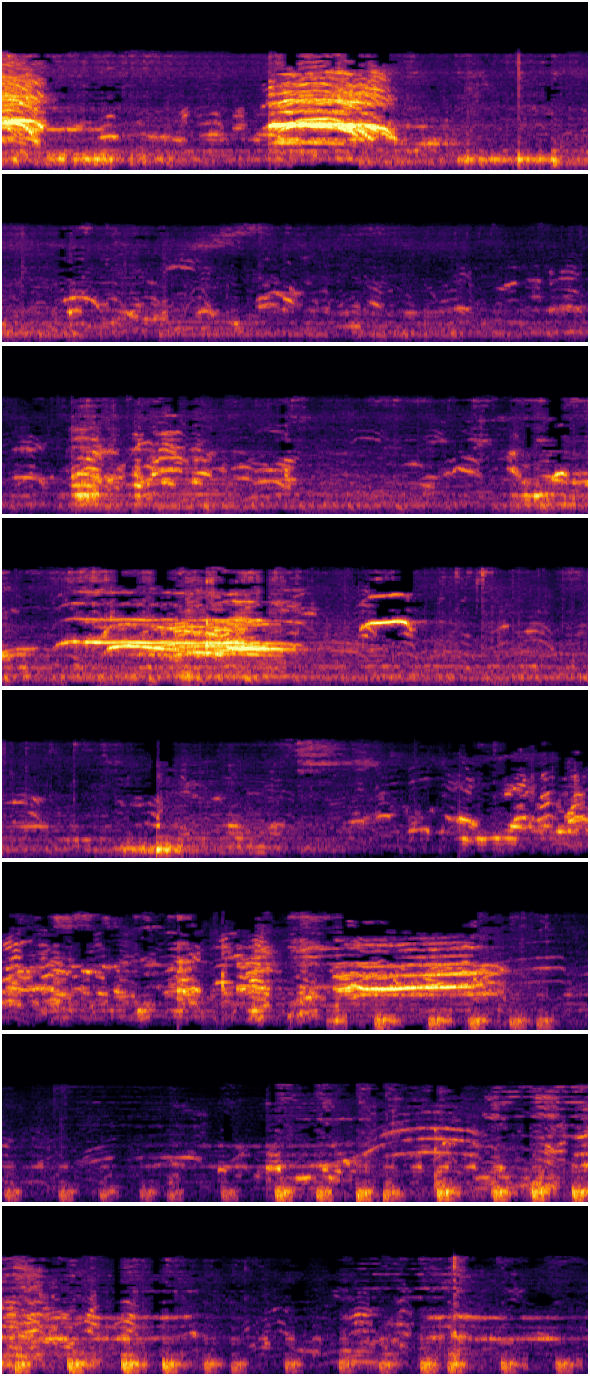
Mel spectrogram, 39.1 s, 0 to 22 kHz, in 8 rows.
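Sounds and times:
children shouting a cheer: 0.0s - 0.5s, 2.2s - 3.4s, 15.1s - 18.2s, 26.5s - 29.0s
shrill yell: 0.0s - 0.5s, 2.2s - 3.4s, 15.1s - 18.2s
crowd murmur: 0.0s - 39.0s.

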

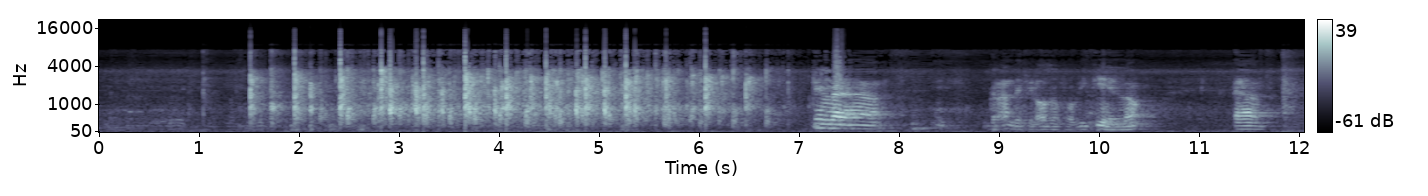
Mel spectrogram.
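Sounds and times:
audience applauding: 1.5s - 7.2s.

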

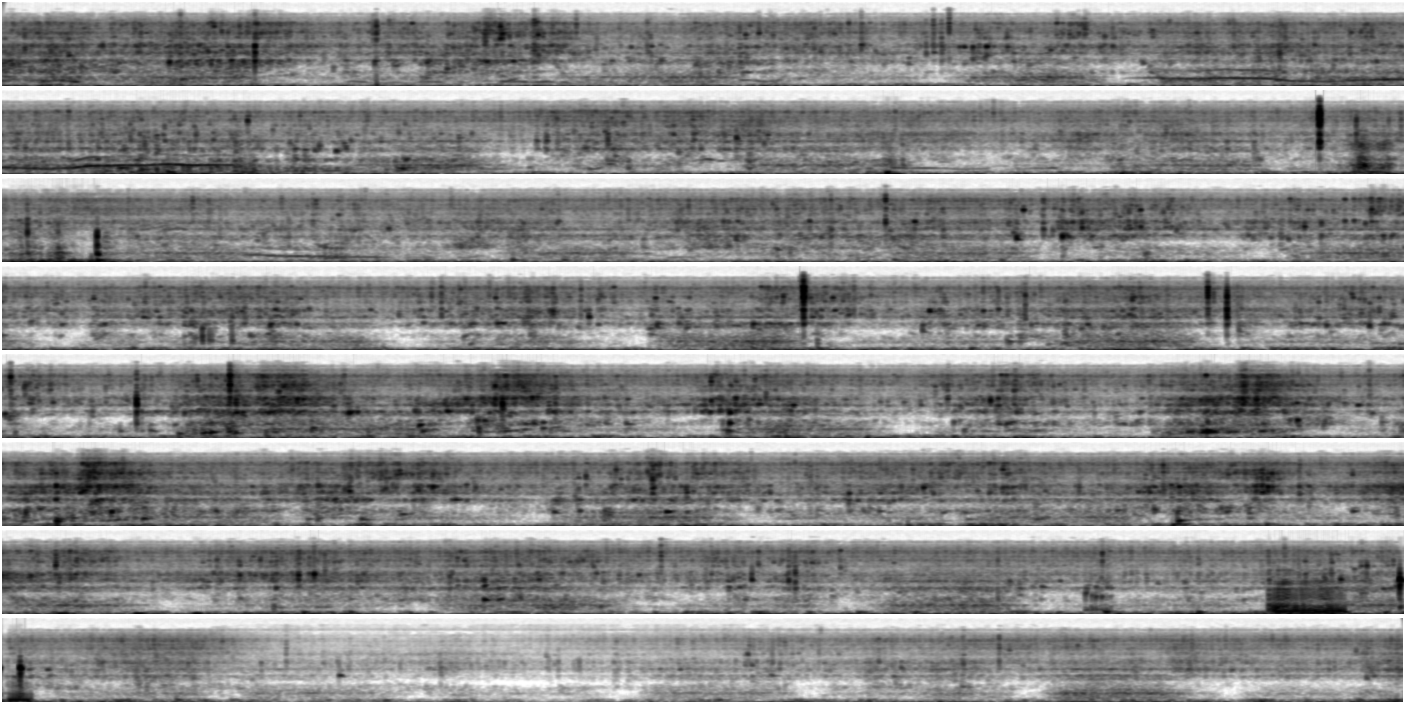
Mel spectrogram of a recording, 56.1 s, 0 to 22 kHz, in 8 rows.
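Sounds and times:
water gurgling and sloshing: 0.0s - 56.0s.

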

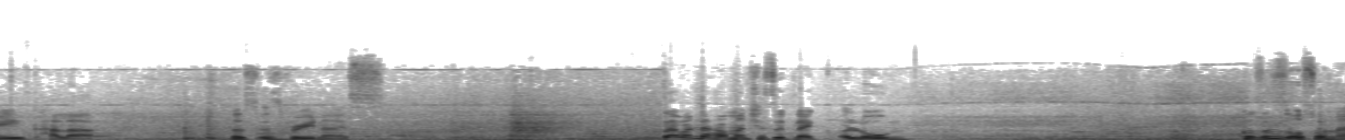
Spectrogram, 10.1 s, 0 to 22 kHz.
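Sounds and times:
faint voices: 1.7s - 10.0s.

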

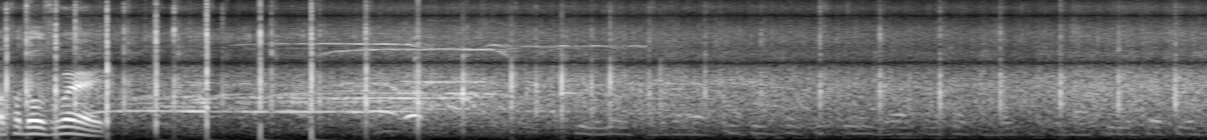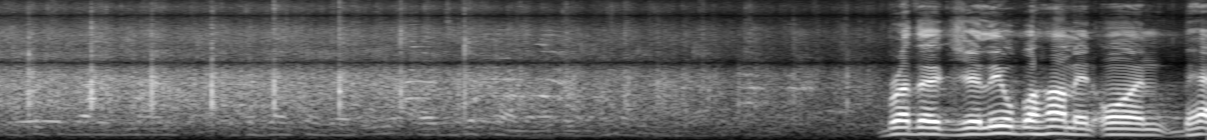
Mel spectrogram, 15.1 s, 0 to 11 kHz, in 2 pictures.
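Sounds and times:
sustained applause: 0.0s - 14.1s.

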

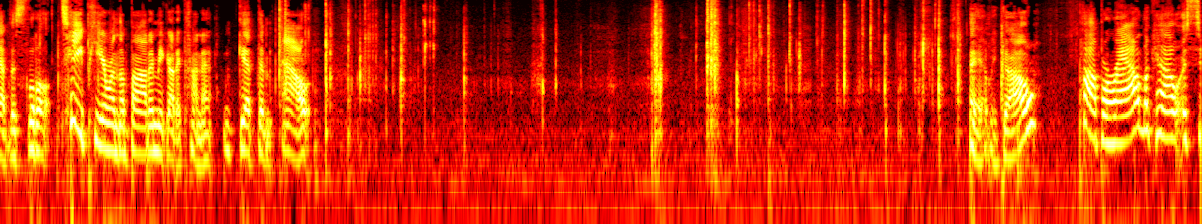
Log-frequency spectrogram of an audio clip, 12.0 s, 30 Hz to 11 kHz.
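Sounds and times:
plastic toy capsule handled: 2.8s - 5.9s, 6.5s - 9.8s.

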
